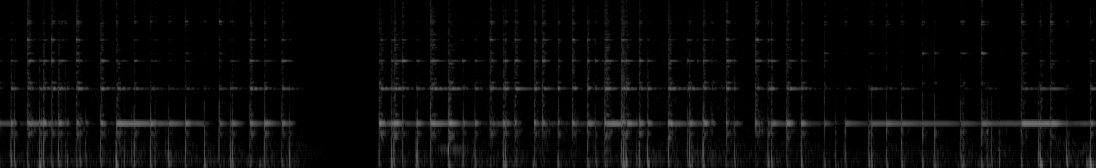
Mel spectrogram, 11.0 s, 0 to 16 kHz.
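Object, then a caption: Glass wine glass. An empty, clear, hollow stemmed wine glass is held on its side and tapped with long nails along the bowl and stem. It gives a rapid stream of short, bright clinks, each ringing briefly at a steady pitch near 940 Hz with higher overtones. The tapping pauses for a moment of near silence around the three-second mark, then continues.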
